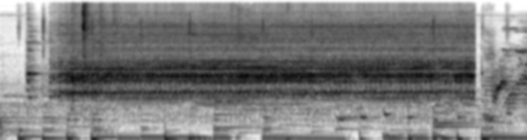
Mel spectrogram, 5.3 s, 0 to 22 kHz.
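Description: A JUKI LBH-1790AN industrial buttonhole sewing machine runs a stitching cycle, giving a steady close-up mechanical whir with rhythmic needle clatter and a sharp stop near the end.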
